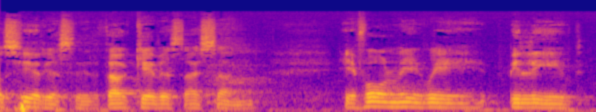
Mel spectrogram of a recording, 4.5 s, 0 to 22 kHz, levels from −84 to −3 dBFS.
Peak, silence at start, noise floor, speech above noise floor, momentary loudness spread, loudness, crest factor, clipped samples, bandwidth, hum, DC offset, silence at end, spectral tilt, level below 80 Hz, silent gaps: 0 dBFS; 0 s; -40 dBFS; 20 dB; 17 LU; -19 LUFS; 20 dB; under 0.1%; 16 kHz; none; under 0.1%; 0 s; -3.5 dB/octave; -36 dBFS; none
